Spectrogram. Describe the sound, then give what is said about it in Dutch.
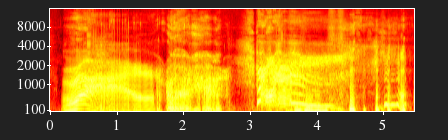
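A father imitates a dinosaur roar with loud, drawn-out, wavering vocal bellows and groans, two long roars followed by shorter growling bursts. “Wij zitten hier als een stelletje dinosaurussen te brullen.”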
